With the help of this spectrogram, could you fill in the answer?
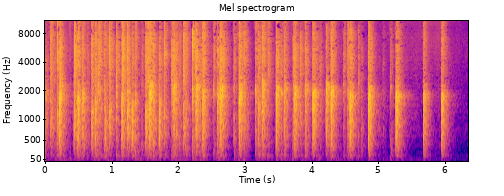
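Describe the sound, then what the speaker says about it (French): Members of a church congregation clap their hands together, with loud, separate claps close by that thin out into a few scattered final claps. "Nous applaudissons le roi des rois."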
